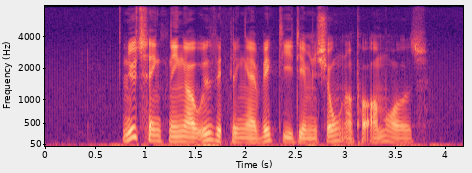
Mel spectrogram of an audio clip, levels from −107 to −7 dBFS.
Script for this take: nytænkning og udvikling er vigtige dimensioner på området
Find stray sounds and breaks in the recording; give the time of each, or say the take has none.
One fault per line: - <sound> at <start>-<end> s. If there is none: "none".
- dropout at 1.8-1.9 s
